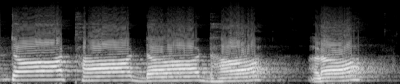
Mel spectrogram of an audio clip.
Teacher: ऐसे व्यंजन वर्ण जो मूर्धा को झटके के साथ स्पर्श करके वापस चले आते हैं · ये आपका हो जाएगा उक्षिप्त व्यंजन वर्ण। ये मूर्धा को स्पर्श करता है, लेकिन क्या करता है? बहुत झटके के साथ स्पर्श करेगा फिर वापस आ जाएगा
